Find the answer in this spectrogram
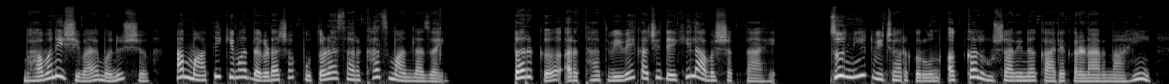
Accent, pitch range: native, 180-285 Hz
